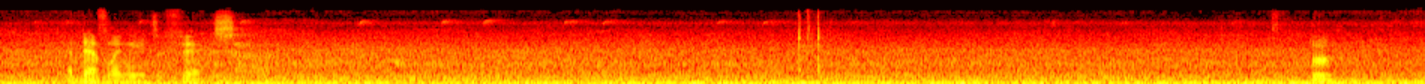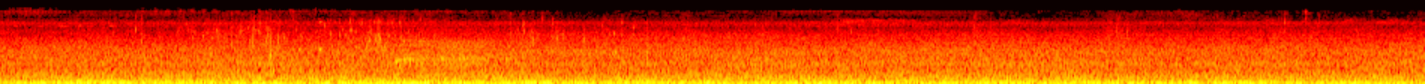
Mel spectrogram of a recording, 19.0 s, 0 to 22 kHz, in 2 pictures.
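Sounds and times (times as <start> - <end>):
outdoor rumble and hiss: 0.0 - 19.0
light clicks: 5.3 - 5.6
water gurgling around kayak: 9.8 - 14.2.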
